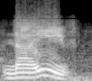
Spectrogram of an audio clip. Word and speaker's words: naive: naive naive สังเกต ว่า มัน ออก เสียง ว่า naive naive คือ น แล้ว ก็ EV EV naive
